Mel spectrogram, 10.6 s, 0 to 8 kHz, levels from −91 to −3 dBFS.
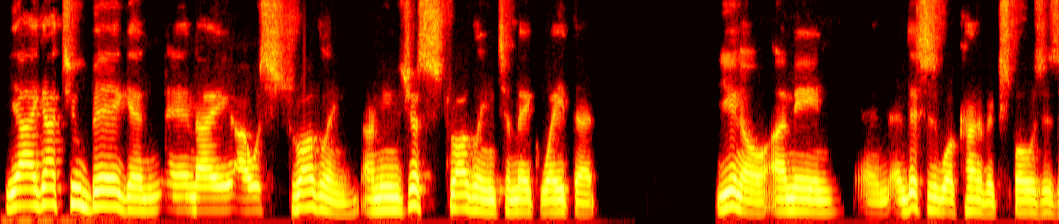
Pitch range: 100-120 Hz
